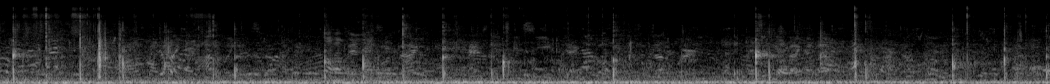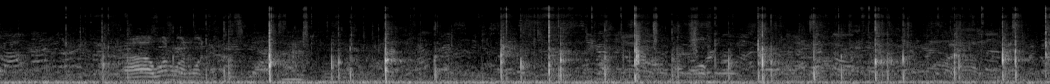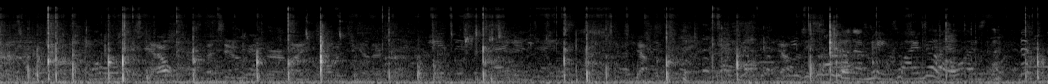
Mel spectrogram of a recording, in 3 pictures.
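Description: Pickleball paddles hitting a plastic ball in rallies: sharp pops at irregular intervals, several louder ones in the second half, over the chatter of voices from around the courts.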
